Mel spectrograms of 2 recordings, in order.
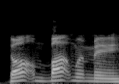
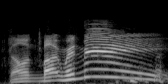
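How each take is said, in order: First: It is said flatly, without exclamation. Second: It is said loudly, as an exclamation.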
